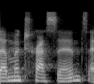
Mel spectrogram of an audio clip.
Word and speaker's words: Matrescence: And it's one of the first questions that we typically get is, how do you say it? So you said it right. It's the Matrescence.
